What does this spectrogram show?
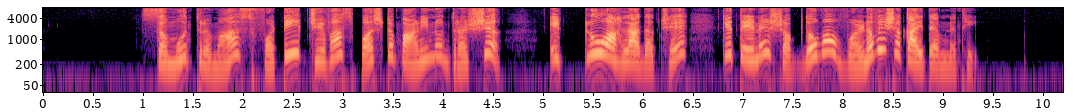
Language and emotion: Gujarati, surprised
